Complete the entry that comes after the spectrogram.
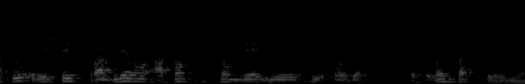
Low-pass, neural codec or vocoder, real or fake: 3.6 kHz; codec, 16 kHz, 4 kbps, FreqCodec, smaller model; fake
